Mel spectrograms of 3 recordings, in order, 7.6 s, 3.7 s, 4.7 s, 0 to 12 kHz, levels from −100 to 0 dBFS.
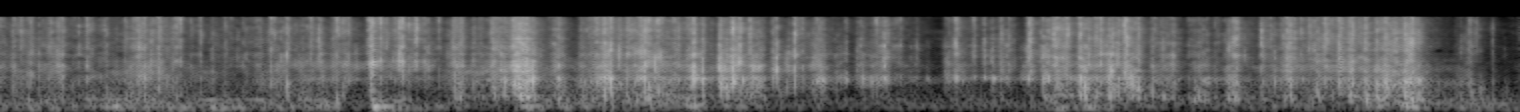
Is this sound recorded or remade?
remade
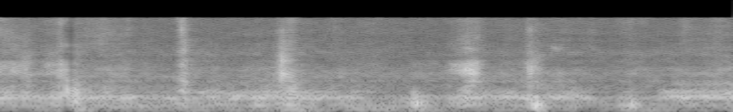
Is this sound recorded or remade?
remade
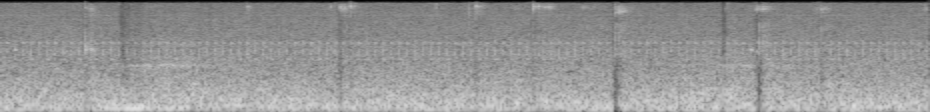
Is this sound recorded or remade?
recorded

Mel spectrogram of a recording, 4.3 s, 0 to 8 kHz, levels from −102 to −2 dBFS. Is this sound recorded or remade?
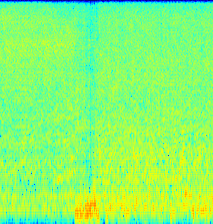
remade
